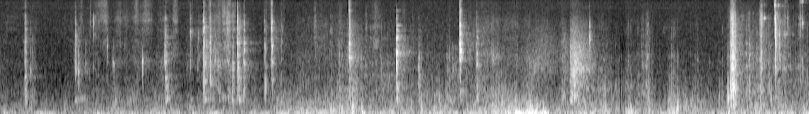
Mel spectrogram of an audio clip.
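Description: Irregular metal clicks and clinks as a motorcycle rear shock absorber's spring and fittings are handled and fitted together in a bench vise, with a couple of low thumps about five seconds in.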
